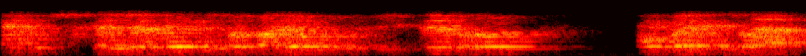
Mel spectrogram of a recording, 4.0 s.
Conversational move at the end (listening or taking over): listening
